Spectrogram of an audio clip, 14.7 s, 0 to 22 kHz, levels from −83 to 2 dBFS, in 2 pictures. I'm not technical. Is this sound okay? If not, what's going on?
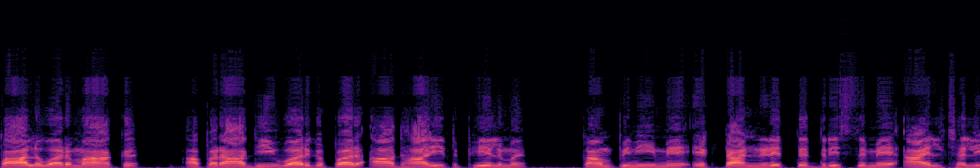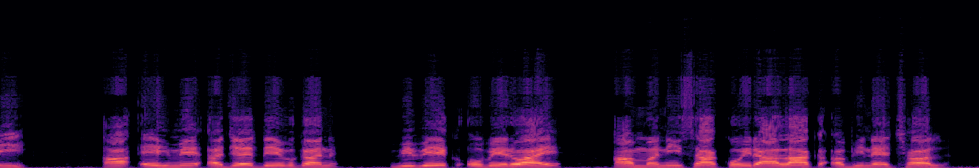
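No, not quite. All the way through, the speech has a rough, grainy, hissy edge, which sounds like Opus compression, likely squeezed hard to save space. The codec rebuilds missing detail with folded-over sound and noise, so everything sounds gritty.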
